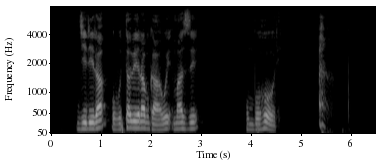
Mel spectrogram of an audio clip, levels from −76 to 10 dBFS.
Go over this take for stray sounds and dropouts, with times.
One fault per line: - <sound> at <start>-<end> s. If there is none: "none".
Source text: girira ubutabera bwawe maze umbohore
- cough at 5.4-5.7 s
